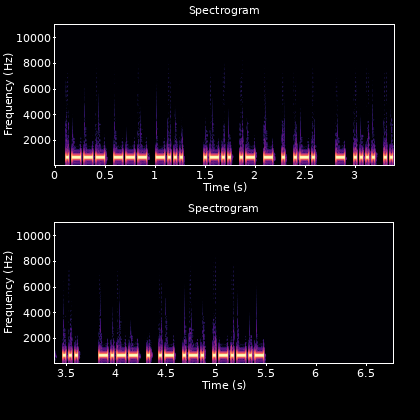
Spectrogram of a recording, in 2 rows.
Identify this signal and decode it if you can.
Morse code, heard as a keyed tone, about 37 wpm, 700 Hz. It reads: JOB LATER THIS YEAR.
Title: Sentences from Top 1000 Words - Review Part 3 - 40wpm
